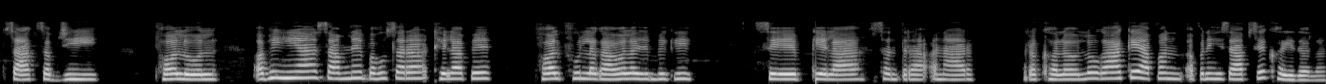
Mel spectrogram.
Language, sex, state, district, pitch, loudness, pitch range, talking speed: Bhojpuri, female, Uttar Pradesh, Varanasi, 250 Hz, -16 LUFS, 230-275 Hz, 135 wpm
